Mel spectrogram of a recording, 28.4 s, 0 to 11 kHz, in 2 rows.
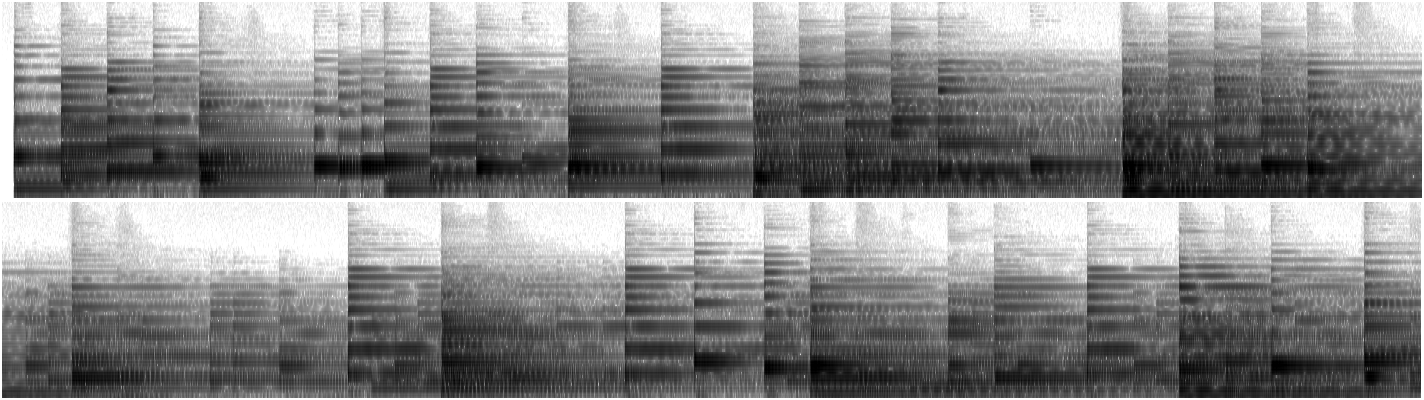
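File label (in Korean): Piano version 멜로디 MR -1키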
